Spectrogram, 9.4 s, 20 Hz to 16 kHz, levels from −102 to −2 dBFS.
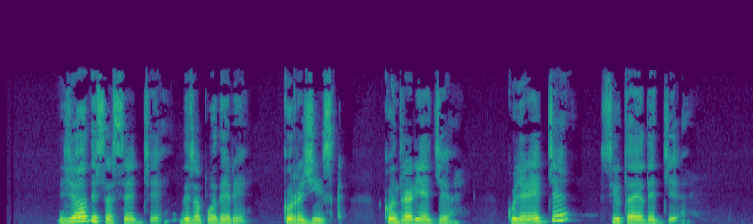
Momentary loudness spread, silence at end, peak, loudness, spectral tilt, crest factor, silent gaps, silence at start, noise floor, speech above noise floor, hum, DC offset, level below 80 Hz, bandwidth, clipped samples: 14 LU; 0.85 s; -4 dBFS; -21 LUFS; -5 dB/octave; 18 dB; none; 0.75 s; -74 dBFS; 54 dB; none; under 0.1%; -74 dBFS; 11.5 kHz; under 0.1%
